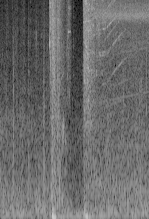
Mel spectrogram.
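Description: A cape flaps and snaps in the wind.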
